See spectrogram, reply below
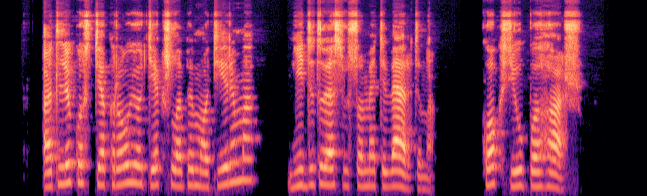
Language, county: Lithuanian, Vilnius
